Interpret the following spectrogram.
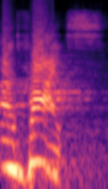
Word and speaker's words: advise: For this one, the stress moves to the second syllable for advise. Are you together? This is This is advice, and it's a noun. While this is advise, and it is a verb.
